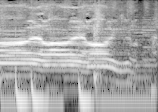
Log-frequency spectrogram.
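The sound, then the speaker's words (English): A grumpy cat growl, a sustained, tonal grumble held for about a second and a half, loud, with a few soft low thumps underneath and no talking. “This one is the grumpy growl.”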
